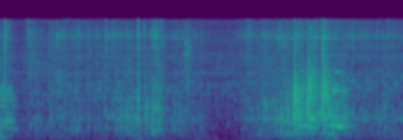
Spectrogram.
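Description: Indistinct voices mixed with a few knocks and a rattling clatter, loudest about three seconds in.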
